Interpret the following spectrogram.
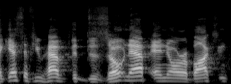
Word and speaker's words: DAZN: if you go to the DAZN, which rhymes with calzone app, it's in the frame.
